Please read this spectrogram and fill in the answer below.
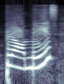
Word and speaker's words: promise: PRO प्रो होता है और MISE मिस होता है। ठीक है, बहुत सारे जगह पर इसे माइस भी प्रोनाउंस किया जाता है, बट यहाँ पर इसकी साउंड क्या है? मिस की है।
